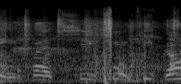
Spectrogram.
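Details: Several pet huskies in a spurt of crazy play, worked up after watching a malamute's stream on 10/2/17; short harmonic woo-like yelps rise and fall, with background chatter.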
